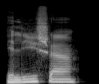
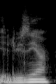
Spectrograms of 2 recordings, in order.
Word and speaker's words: Elysia: Ableton, Magix mit Sequoia, Lavo, Sennheiser, Neumann, RME, Adam Audio, Head, Elisha, wie es ja, glaube ich, richtig ausgesprochen wird, aber alle sagen natürlich Elysia.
